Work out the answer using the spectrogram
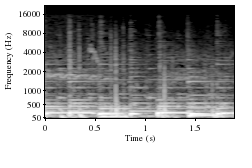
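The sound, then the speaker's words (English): Horse hooves clip-clop in a steady rhythm as a rider rides away, with a horse whinnying over the hoofbeats at a fairly loud, even level throughout. “And then she rode away into the wide world.”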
